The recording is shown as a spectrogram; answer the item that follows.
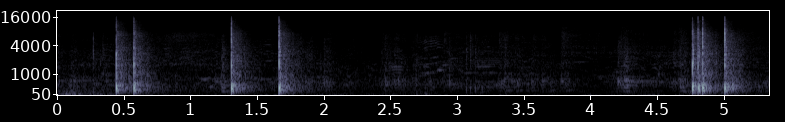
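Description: Fireworks going off at a 2023 homecoming high school football game, with several sharp loud bangs in irregular bursts over crowd murmur and crackle, plus some faint talk.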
